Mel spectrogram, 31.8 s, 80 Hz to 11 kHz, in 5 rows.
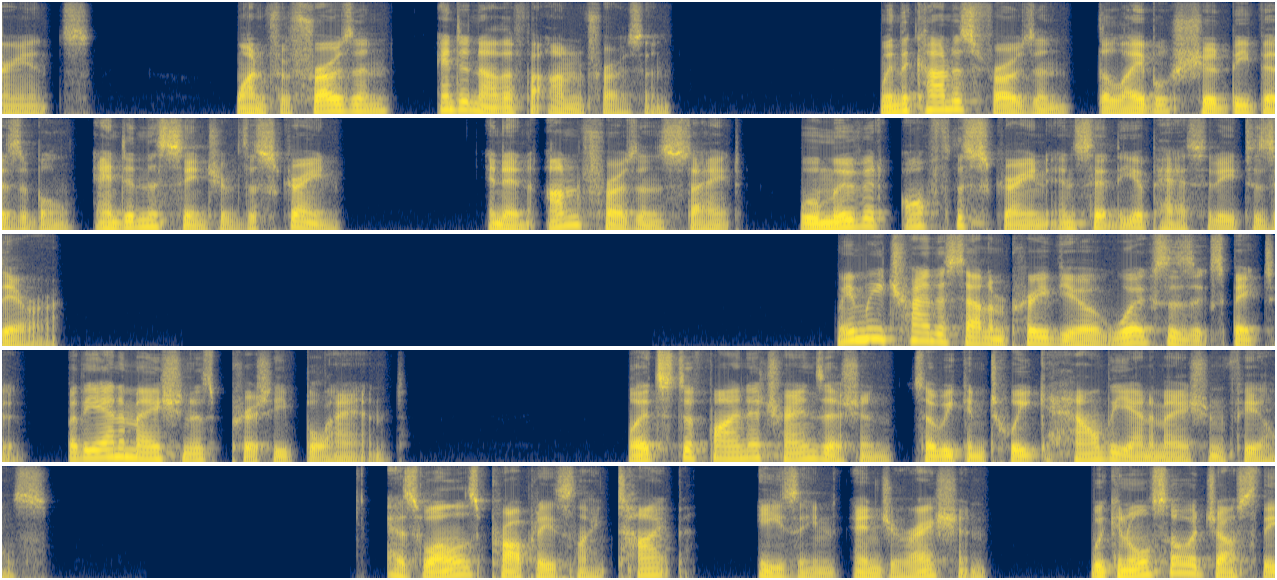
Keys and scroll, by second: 0.8 Return, 1.1 shift+;, 1.6 shift+5, 1.7 shift+Left, 2.0 shift+', 2.2 Down, 3.2 super+c, 3.6 super+v, 4.2 super+s, 5.6 Up, 5.7 Right, 6.3 super+s, 8.2 Return, 8.9-11.3 typing, 9.8 Tab, 11.1 Right, 12.0 super+s, 12.4 Right, 12.7 super+s, 26.3 Return, 26.9-28.1 typing, 27.0 Return, 28.1 Return, 28.3 Down, 28.8 Return, 29.4 shift+;, 29.4 shift+space, 29.5 shift+[, 29.6 Return, 29.9 Up, 30.6 Tab.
